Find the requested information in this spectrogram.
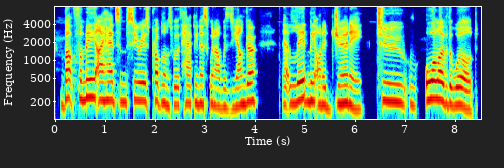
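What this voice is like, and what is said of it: New Zealand accent. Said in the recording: “my unique little accent that I come from the bottom of the world, a little country called New Zealand”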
